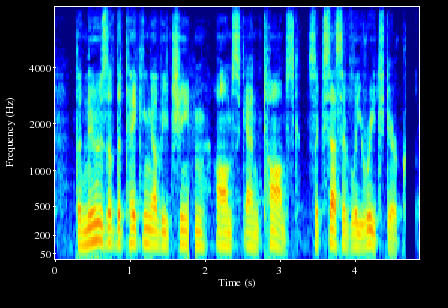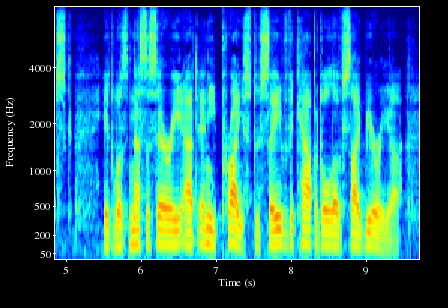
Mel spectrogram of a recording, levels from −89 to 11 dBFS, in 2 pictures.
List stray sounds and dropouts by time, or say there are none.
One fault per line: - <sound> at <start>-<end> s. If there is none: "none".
- dropout at 1.8-1.9 s
- dropout at 4.7-4.8 s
